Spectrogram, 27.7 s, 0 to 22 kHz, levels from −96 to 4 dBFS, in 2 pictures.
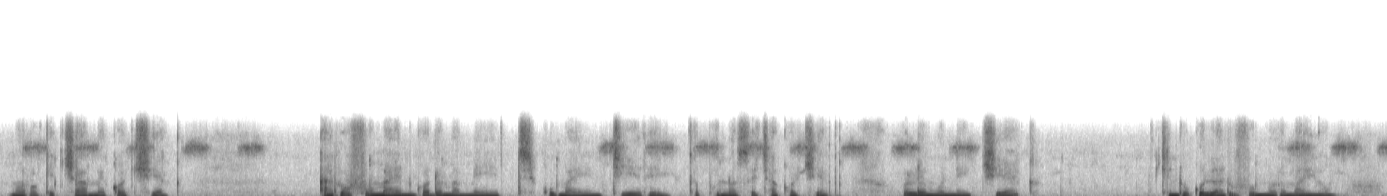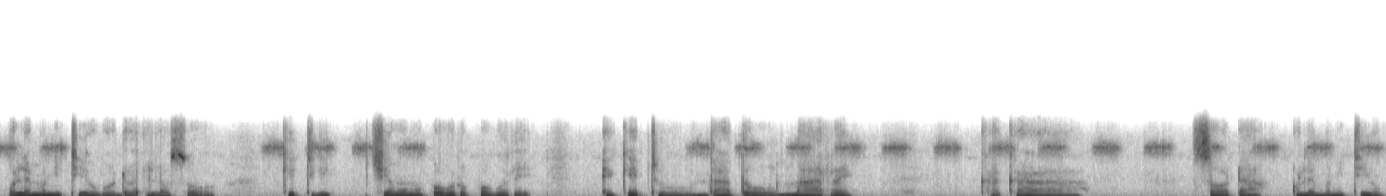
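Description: Muffled, hoarse speech runs through the whole clip, with nothing above about 9 kHz. This is heavy Opus compression, likely in its speech (SILK) mode at a low rate of around 12 kbps, which narrows the bandwidth to wideband and trades detail for intelligibility.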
